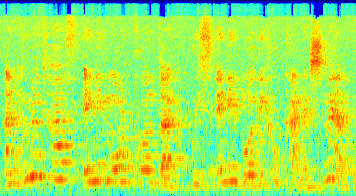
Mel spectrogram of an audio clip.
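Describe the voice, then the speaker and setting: A woman's voice: high voice, expressive, a little mellow. Spanish-accented woman lecturing in an echoey hall. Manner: careful, measured delivery with hesitant fillers when speaking freely. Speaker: philosopher giving a workshop talk. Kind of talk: academic lecture, partly read from a script. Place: lecture room. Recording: echoey lecture hall, mic from a distance, noisy.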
